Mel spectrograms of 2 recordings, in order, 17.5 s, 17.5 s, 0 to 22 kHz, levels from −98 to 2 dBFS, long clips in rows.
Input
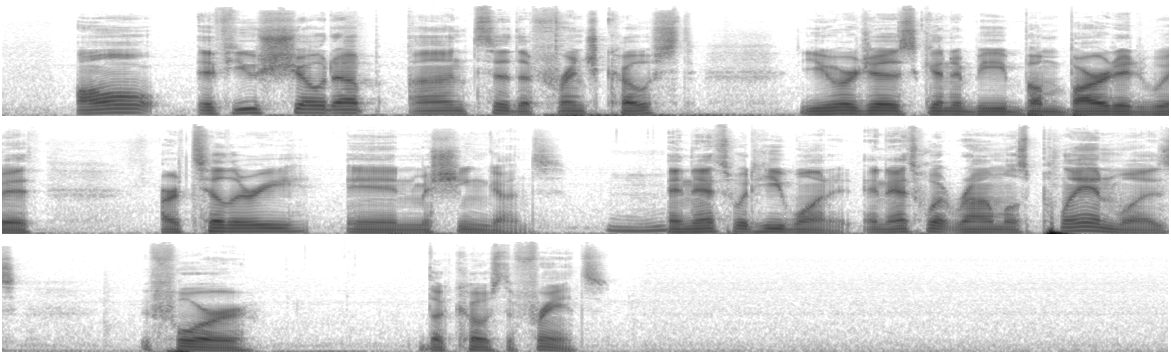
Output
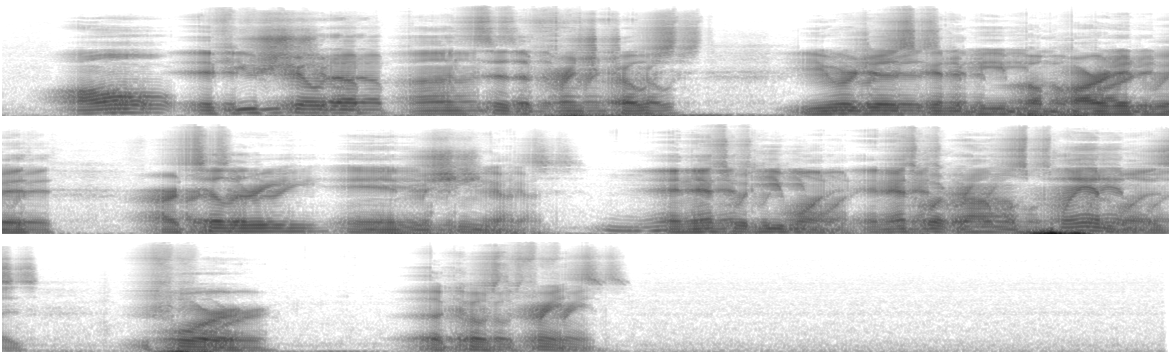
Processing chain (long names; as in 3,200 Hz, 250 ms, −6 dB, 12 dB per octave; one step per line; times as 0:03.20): peak hold with a rise ahead of every peak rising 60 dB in 0.34 s
mains-hum notches 60/120/180 Hz
on a send: single-tap delay 119 ms −7.5 dB
on the sum: level −4 dB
